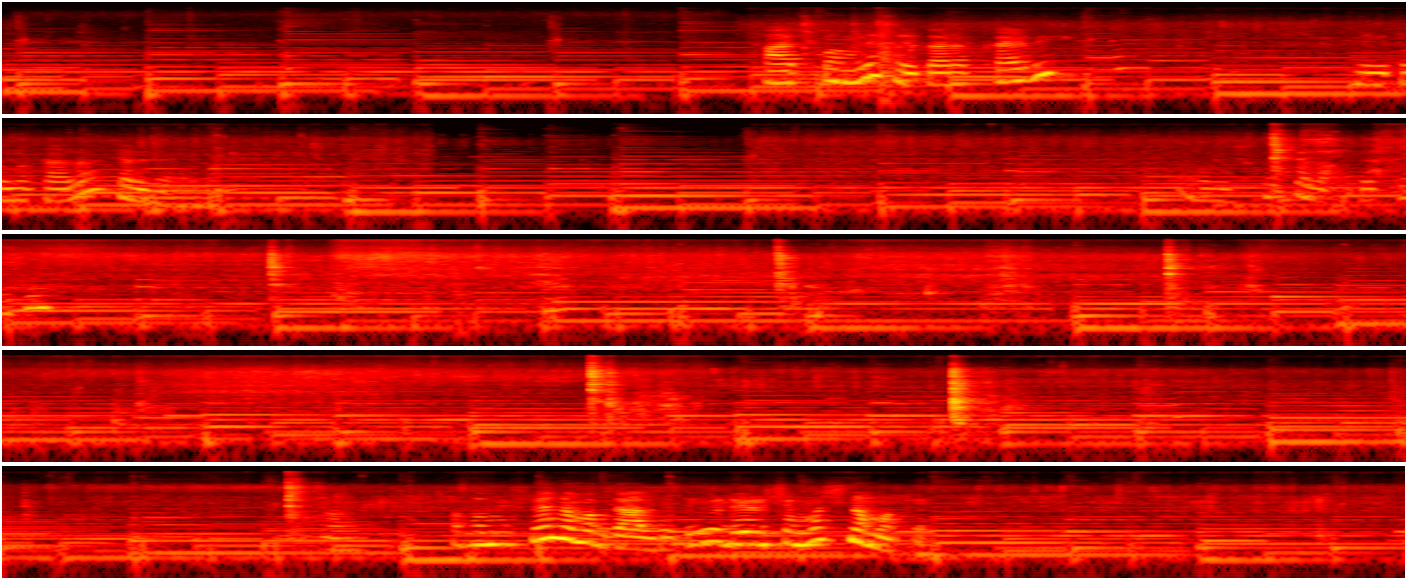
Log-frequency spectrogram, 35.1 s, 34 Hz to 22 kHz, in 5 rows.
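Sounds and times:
vegetables sizzling in oil: 0:03.4 - 0:09.5, 0:10.2 - 0:35.0
metal spatula clinking on pan: 0:13.4 - 0:14.0, 0:17.9 - 0:18.2, 0:19.8 - 0:20.4, 0:24.0 - 0:24.5, 0:25.8 - 0:26.1.

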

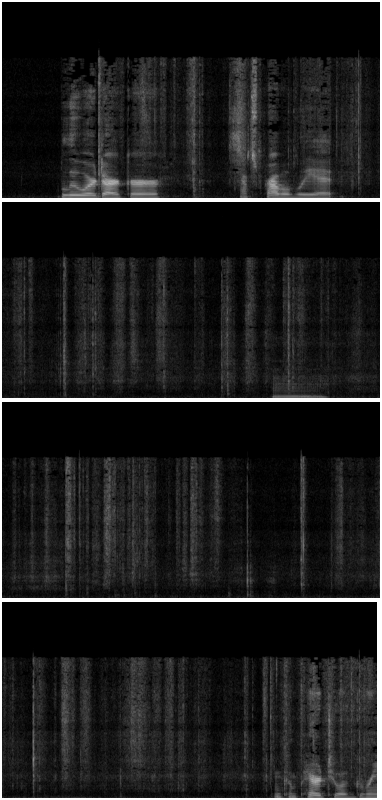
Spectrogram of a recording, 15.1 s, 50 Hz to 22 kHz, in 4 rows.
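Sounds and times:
paper rustling: 0:01.6 - 0:15.0
person humming: 0:06.5 - 0:07.1.

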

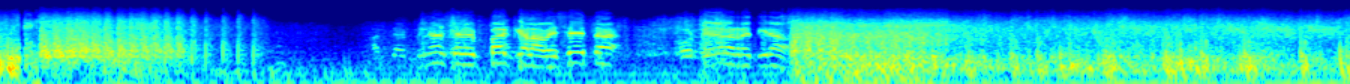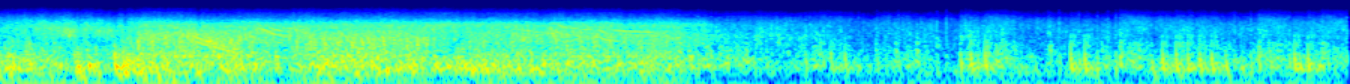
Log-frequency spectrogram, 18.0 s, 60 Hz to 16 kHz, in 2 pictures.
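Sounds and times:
rapid gunfire: 0:00.0 - 0:01.8, 0:05.3 - 0:18.0
rushing blast: 0:05.3 - 0:14.4.

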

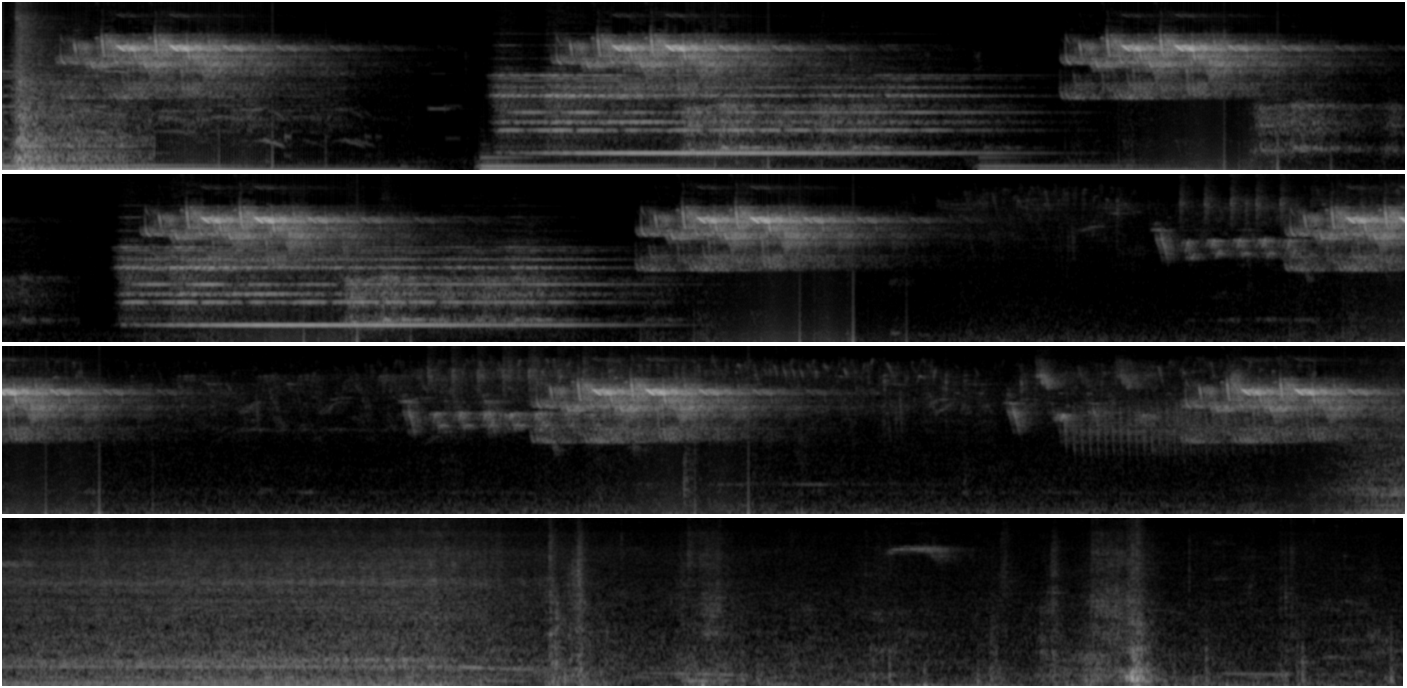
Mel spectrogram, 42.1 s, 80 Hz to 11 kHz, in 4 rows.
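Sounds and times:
noisy drone with low tone: 0:00.0 - 0:08.6.

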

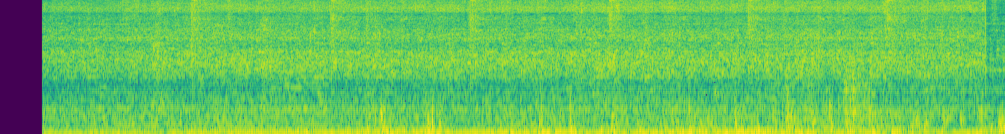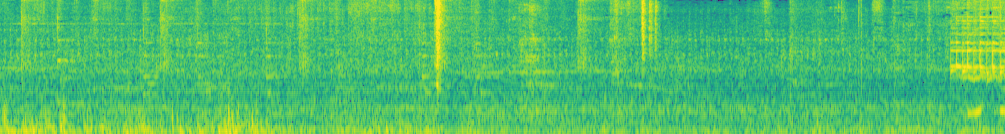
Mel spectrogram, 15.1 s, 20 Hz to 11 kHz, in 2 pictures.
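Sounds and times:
boat engine droning: 0:00.3 - 0:15.0
wind noise: 0:02.2 - 0:12.2.

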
